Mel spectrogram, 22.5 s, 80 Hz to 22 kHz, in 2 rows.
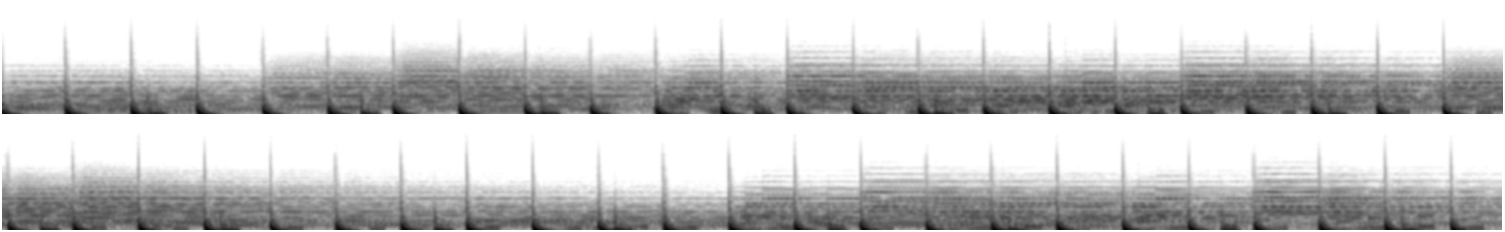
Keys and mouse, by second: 0.1 r, 0.3-0.8 drag, 1.0 F1, 1.9 click, 2.3 alt+x, 2.5 middle click, 2.8 r, 2.9 click, 3.3 click, 3.3 r, 3.8 w, 4.0 drag, 4.5 click, 4.9 alt+click, 5.1 r, 5.5 click, 6.0 alt+click, 6.3 alt+middle click, 6.5 1, 6.9 click, 7.2 click, 8.4 alt+click, 8.6 alt+x, 8.8 click, 9.4 alt+click, 9.6 click, 10.0 alt+click, 10.5 click, 11.1 r, 11.3 click, 11.5-13.0 drag, 13.2 4, 13.3 alt+click, 13.4 alt+x, 13.6 alt+middle click, 13.7 alt+click, 13.9 click, 14.0 alt+click, 15.1 click, 15.5 alt+click, 16.1 alt+click, 18.3-20.8 drag, 22.4 click.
